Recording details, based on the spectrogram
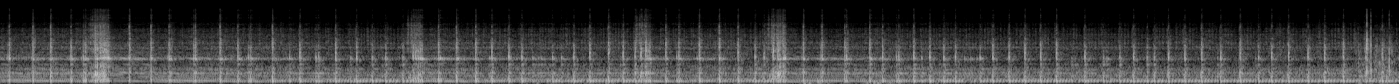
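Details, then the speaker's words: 2002 Yamaha PW80 two-stroke after sitting more than two years, with the oil pump removed, just started from cold. Crisp, even ring-ding idle with light blips, firing cleanly: a normal, healthy idle. "But yeah, she's a good little runner, quick little peppy bike. I'm impressed for an 80, yeah."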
